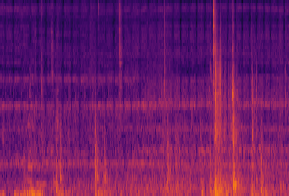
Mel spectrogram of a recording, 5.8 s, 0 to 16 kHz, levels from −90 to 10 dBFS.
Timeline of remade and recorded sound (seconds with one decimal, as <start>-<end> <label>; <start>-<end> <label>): 0.0-0.7 remade; 0.7-5.8 recorded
